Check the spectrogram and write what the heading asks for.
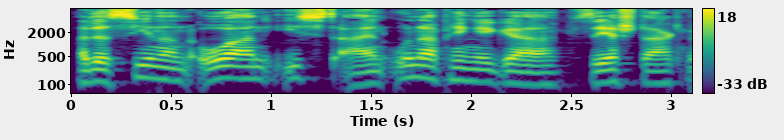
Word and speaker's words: Sinan Oğan: Jetzt könnte es auf einen Mann ankommen, den die wenigsten von uns wahrscheinlich schon mal gehört haben, Sinan Oan, ich hoffe, ich habe es richtig ausgesprochen, äh, der dritte richtig.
